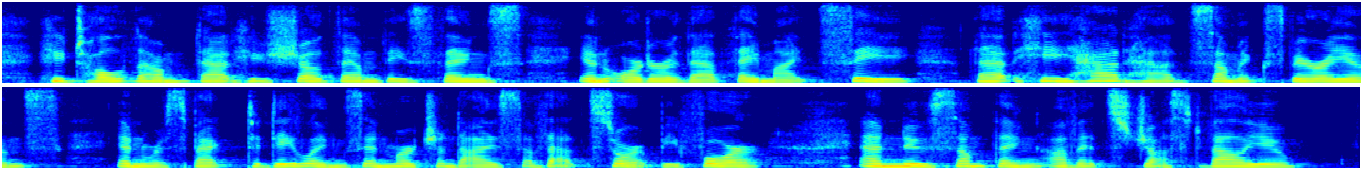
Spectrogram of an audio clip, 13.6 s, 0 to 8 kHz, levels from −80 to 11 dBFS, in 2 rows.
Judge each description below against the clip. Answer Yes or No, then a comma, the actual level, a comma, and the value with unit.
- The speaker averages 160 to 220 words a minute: Yes, average, 170 wpm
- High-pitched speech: Yes, high, 215 Hz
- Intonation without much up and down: Yes, narrow, 1.5 semitones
